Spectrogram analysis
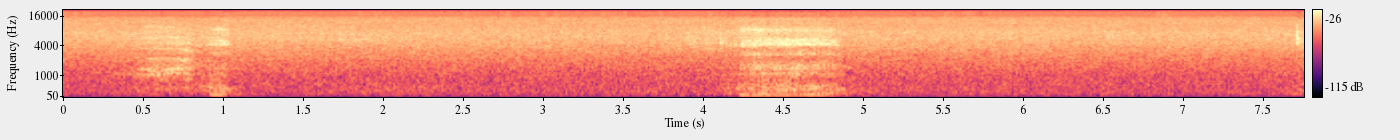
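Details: Female pet "piggy" snoring during her noon nap; two soft rasping breath sounds against steady background hiss.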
